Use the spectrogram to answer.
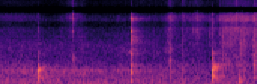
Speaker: Então faz esse barulho da folga da haste. Se a gente perceber a haste movimentando aqui, ó. A gente percebe um pouquinho de movimento aqui, mas o movimento maior é dentro do êmbolo do amortecedor batendo na parede do amortecedor.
